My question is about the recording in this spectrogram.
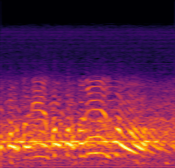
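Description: Speech: television football commentary, a man's voice talking, with a steady tone running underneath.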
